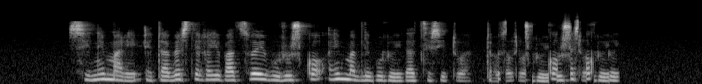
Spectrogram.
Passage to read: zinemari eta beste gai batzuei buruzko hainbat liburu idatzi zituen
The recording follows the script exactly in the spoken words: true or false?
false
